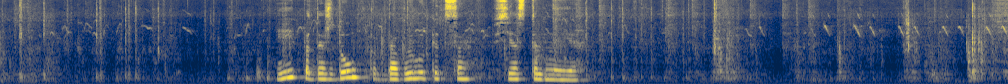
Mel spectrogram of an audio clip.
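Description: Quail chicks peep in short, high chirps.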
